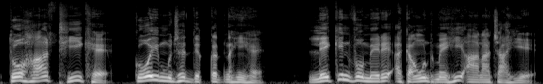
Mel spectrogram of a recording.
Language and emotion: Urdu, neutral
